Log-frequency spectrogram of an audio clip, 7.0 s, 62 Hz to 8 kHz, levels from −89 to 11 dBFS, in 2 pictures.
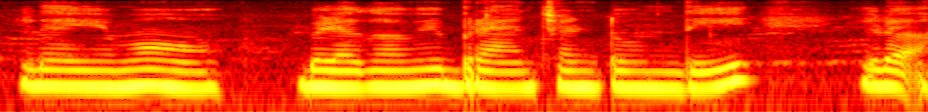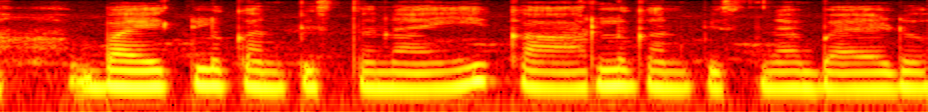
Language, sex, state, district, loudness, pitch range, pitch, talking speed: Telugu, female, Andhra Pradesh, Sri Satya Sai, -14 LUFS, 180-195 Hz, 185 Hz, 120 wpm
